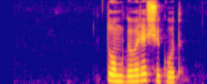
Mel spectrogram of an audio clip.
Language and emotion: Russian, neutral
